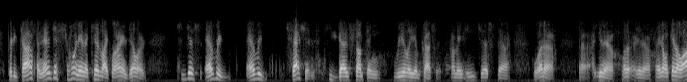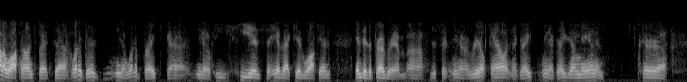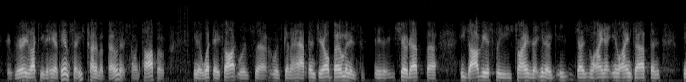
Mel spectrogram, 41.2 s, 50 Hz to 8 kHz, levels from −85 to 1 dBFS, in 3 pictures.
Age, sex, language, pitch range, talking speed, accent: 60-79, male, English, 110-125 Hz, 195 wpm, American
